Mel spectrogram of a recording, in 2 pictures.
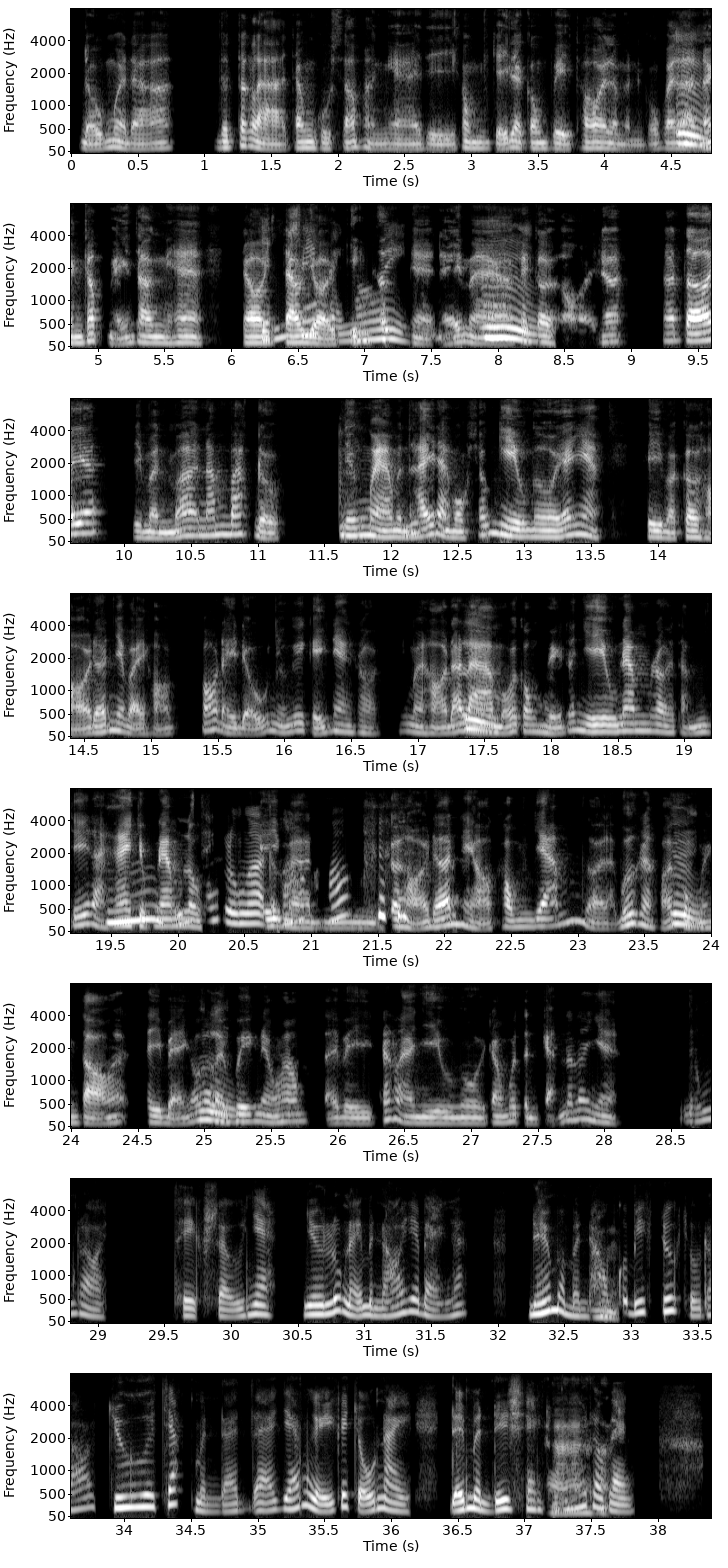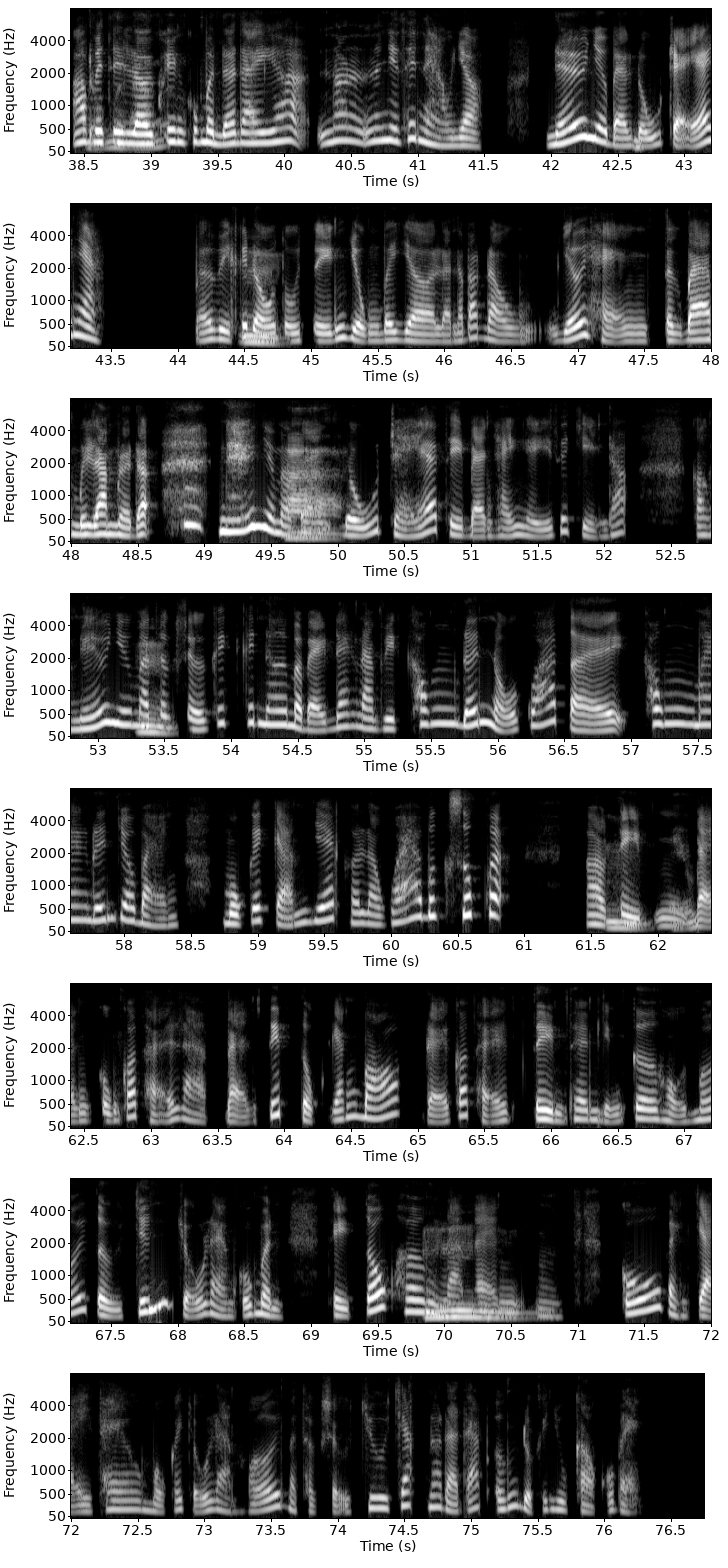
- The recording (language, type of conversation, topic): Vietnamese, podcast, Bạn đã bao giờ gặp một cơ hội nhỏ nhưng lại tạo ra thay đổi lớn trong cuộc đời mình chưa?
- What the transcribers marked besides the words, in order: tapping; other background noise; laugh; laughing while speaking: "À"; laughing while speaking: "ba mươi lăm rồi đó. Nếu"; laughing while speaking: "À"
